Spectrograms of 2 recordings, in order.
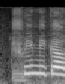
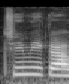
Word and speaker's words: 취미: 취미가 Almost want to think of it as saying, it's not exactly, but slightly, CHW.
